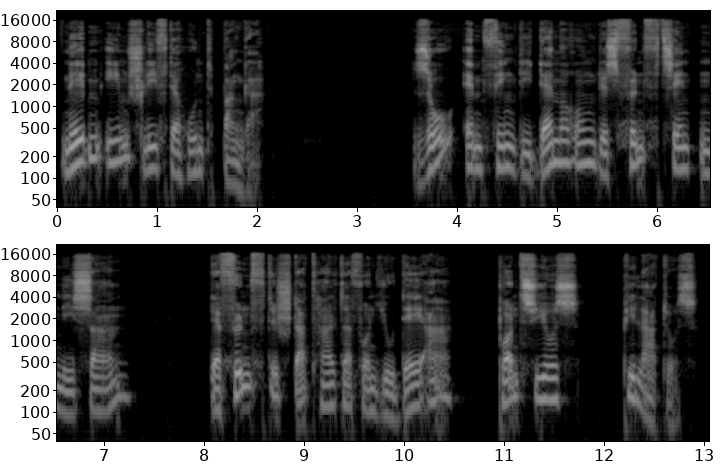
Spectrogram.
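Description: A male narrator tells a literary story slowly and deliberately, with widely moving intonation. His hushed, gravelly delivery is dramatic and recorded very dry. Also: mid-range voice, sing-song, no echo.

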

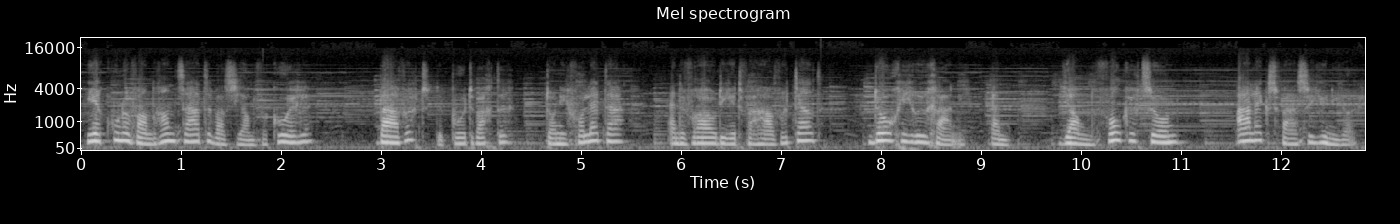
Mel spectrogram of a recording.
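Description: A woman's voice: on the low side, lively intonation, a little slow, soft background music. A woman reading out scripted credits as the announcer of a radio play.

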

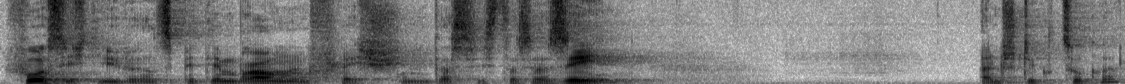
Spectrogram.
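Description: An actor playing a formal, obsequious servant with quiet menace, speaking in a stilted, overly polite way in a German radio play. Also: male voice, sits low, big pitch swings, unhurried, creaky, full character voice. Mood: dutiful, formal. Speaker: household servant.

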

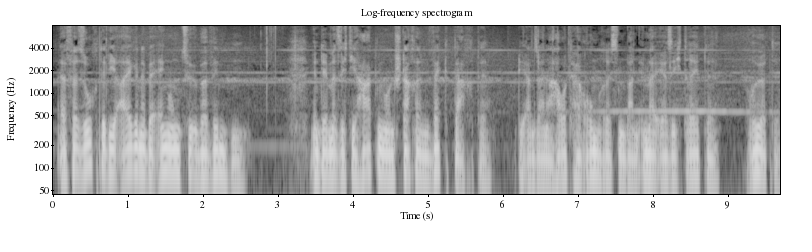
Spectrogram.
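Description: A man's voice: rumbling low, steady tone, moderate pace, noisy background. A man narrating a literary radio drama in a scripted, storytelling style. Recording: music bed under studio voice. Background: music.

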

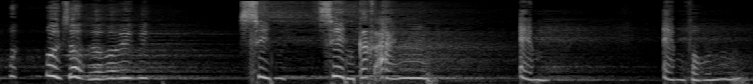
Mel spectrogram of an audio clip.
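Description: A man voicing a starving young woman's ghost who whimpers and cries in a thin, hushed, high voice. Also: husky, exaggerated voice. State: crying. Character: starving female ghost, young, pitiful and wailing.

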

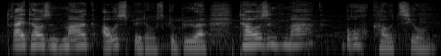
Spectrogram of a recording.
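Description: An actress playing a defiant, haunted early woman pilot in a German radio play, speaking in terse, deliberate fragments. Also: on the low side. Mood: matter-of-fact, resolute. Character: pioneer woman aviator, haunted, defiant, morphine-addicted.

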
